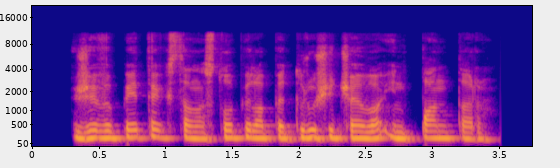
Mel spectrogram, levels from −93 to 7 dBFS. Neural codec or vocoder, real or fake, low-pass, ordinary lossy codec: none; real; 10.8 kHz; none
